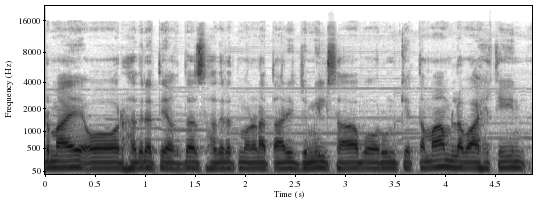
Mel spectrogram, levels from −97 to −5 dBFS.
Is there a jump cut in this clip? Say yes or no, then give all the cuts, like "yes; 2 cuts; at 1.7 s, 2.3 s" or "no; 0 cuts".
no; 0 cuts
